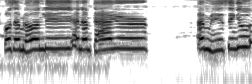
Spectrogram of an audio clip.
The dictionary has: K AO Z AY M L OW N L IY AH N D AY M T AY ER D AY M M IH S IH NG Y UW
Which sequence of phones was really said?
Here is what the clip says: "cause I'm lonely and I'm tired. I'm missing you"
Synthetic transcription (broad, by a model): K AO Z AY M L OW N L IY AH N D AY M T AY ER AY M M IH S IH NG Y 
